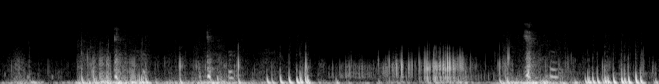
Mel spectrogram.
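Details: Hunger bowel sounds with sneezing, recorded as everyday stomach sounds: borborygmi.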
